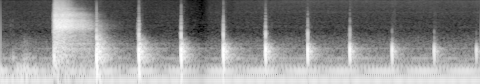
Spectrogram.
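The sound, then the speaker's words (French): A brief rushing burst, then around ten sharp, crisp slaps land on a man's face to wake him, in a steady, even rhythm, gradually softening, over a low background hum. “Réveillé par des claques qu'on lui donne sur la figure.”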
